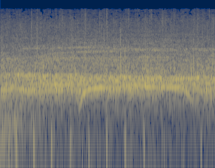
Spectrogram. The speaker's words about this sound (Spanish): Y que se lo lleven ahora sí, a entregarle el premio a la excelencia. Un fuerte aplauso para este hombre valiente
